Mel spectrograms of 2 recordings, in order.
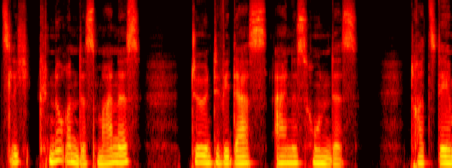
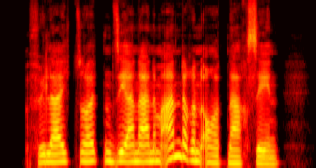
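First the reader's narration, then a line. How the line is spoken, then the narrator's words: Calling down. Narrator (German): rief er hinunter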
